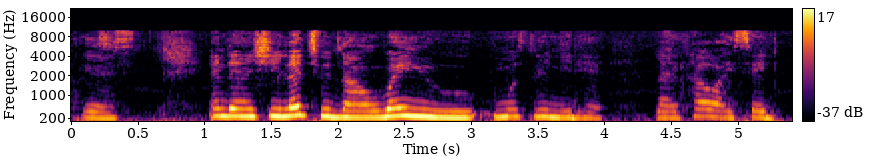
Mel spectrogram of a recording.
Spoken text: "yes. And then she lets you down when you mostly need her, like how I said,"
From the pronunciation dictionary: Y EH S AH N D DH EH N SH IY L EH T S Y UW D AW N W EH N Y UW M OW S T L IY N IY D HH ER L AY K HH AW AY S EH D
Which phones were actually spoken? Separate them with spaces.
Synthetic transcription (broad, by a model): Y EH S AH N D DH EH N SH IY L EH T Y UW D AW N W EH N Y UW M OW S T L IY N IY D HH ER L AY K HH AW AY S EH D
